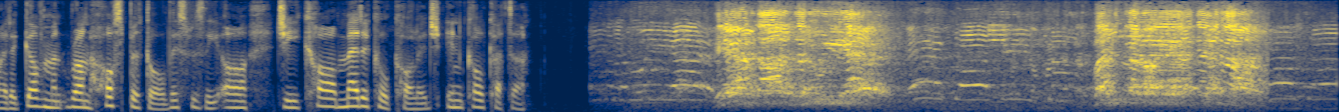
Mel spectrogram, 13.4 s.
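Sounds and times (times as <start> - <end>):
speech: 0.0 - 5.4
protesters chanting at the junior doctors' strike in Kolkata: 6.0 - 13.3.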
